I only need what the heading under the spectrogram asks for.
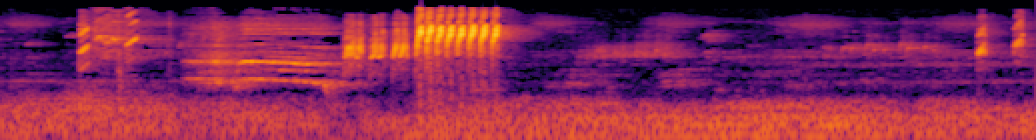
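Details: Flamboyan singing hard: sharp whistled notes, a low drawn-out warble, then a fast even rattle of about eight piercing high notes around three seconds, with scattered faint chips afterward over low hum.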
